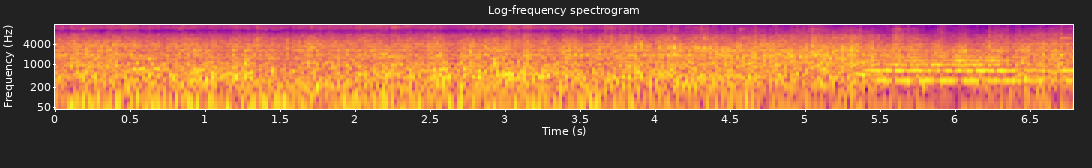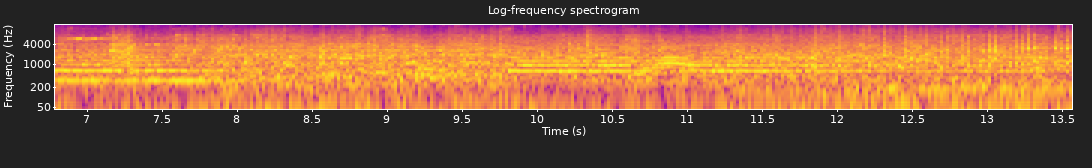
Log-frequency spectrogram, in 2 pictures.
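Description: Passenger train running on the rails with a steady loud rumble. Its horn blows twice: a held blast of about two and a half seconds starting some five seconds in, and a second, longer blast from about ten seconds in.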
